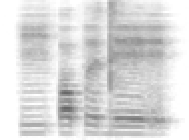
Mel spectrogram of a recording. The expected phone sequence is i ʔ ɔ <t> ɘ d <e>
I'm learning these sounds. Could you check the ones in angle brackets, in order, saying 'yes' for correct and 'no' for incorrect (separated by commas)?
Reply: no, yes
